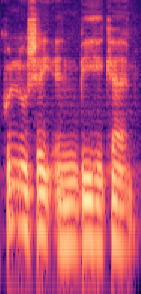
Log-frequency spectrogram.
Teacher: Notice I'm not pronouncing harakat, vowels, right before a comma or a period. You only pronounce if they are not at the end of a phrase.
